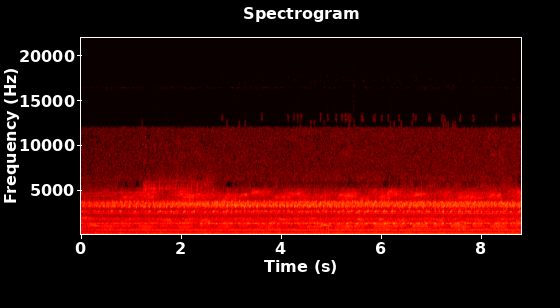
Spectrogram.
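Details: A night chorus of many frogs calling together over steady insect trilling, in the African bush after sunset (Mara, Kenya or Sabi Sands); frog.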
